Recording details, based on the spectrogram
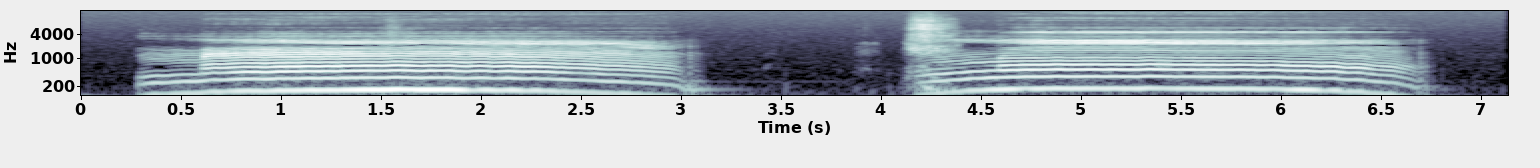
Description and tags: Human impersonation of a cow. Captured with Microfone dinâmico Shure SM58.
farmsounds, 3naudio17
